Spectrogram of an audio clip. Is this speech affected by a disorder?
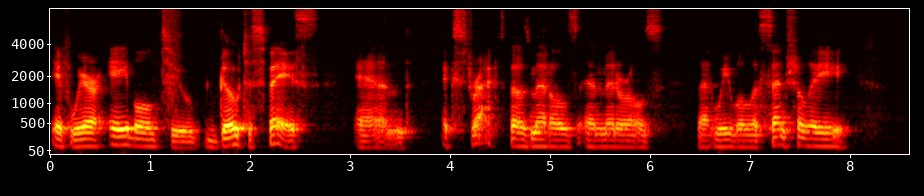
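No.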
